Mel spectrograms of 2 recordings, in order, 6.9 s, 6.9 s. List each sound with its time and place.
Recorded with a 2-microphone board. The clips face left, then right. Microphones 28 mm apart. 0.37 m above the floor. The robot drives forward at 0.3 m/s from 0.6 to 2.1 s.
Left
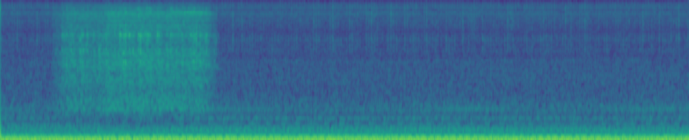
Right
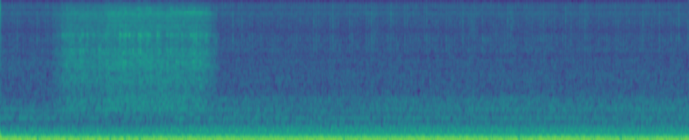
0.0 s an engine running: 65° right (ahead or behind), 2 m; by 6.9 s 60° right (ahead or behind), 2 m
